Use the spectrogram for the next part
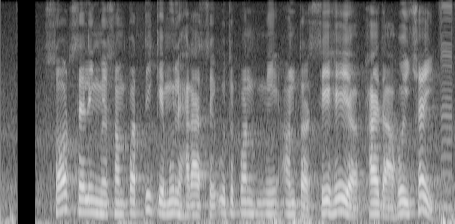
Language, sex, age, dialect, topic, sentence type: Magahi, male, 31-35, Western, banking, statement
